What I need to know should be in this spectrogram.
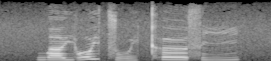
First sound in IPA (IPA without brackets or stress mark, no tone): w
